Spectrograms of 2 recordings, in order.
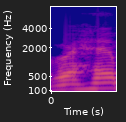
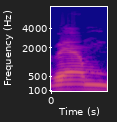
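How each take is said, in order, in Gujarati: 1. વચ્ચેનો હ નો અવાજ બોલાય છે. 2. વચ્ચેનો હ નો અવાજ બોલાતો નથી. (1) "વહેમ નહીં બોલીએ" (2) "વેમ બોલશું"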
